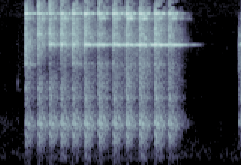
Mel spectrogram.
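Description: Metal spoon rattled rapidly against a porcelain sink basin by an African grey parrot's beak, a fast run of about eight to ten clinks a second, with the spoon ringing throughout. The rattling stops just before the end.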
